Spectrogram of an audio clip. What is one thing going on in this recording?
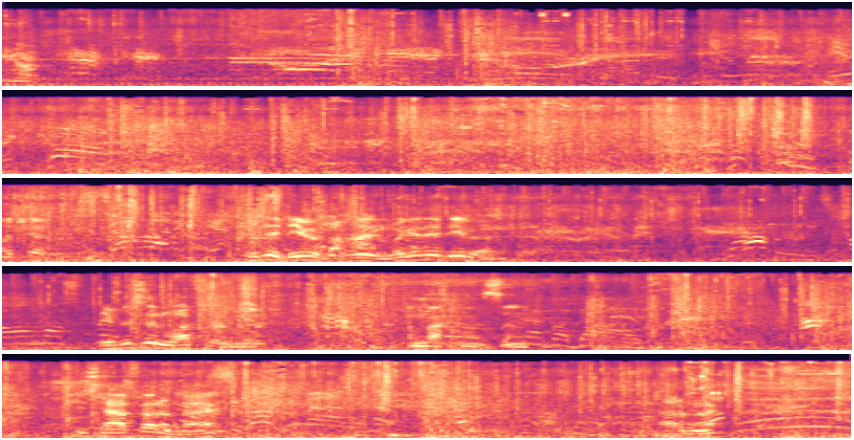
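Gunfire and explosions crackle and boom from a game.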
